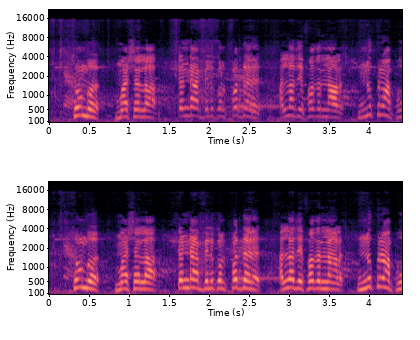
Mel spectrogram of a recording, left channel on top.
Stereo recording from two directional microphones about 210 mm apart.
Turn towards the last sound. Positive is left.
turn(degrees=-55)  # may be behind; listen again after turning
